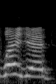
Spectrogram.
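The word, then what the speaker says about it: wired: ça veut dire quoi viread ça se prononce wyeth ça veut dire connecter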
